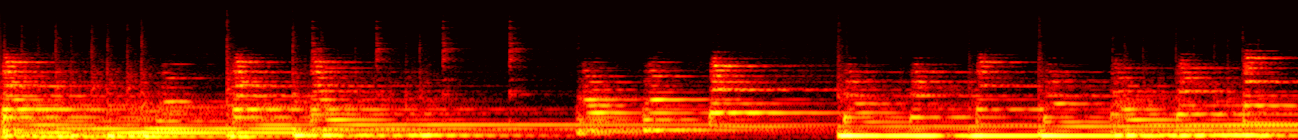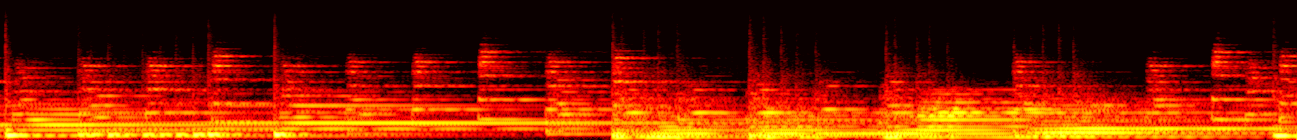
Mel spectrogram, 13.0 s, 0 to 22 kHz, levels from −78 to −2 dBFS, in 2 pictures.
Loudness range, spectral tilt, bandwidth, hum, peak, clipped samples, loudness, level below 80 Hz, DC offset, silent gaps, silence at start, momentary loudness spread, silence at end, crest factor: 3 LU; -9 dB/octave; 6 kHz; none; -4 dBFS; under 0.1%; -21 LUFS; -48 dBFS; under 0.1%; none; 0 s; 8 LU; 0 s; 16 dB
